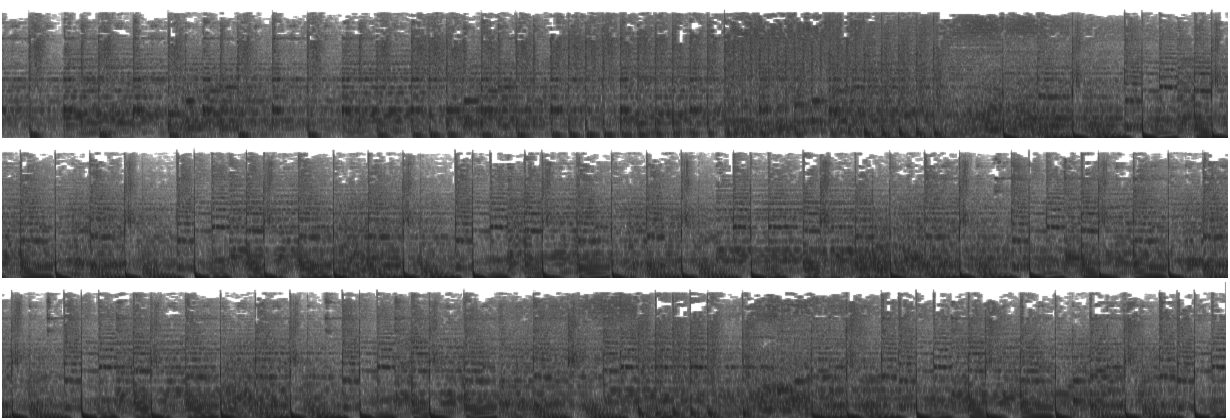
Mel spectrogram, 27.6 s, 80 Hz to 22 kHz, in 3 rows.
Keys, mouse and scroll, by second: 0.1 Tab, 0.2 scroll down 1, 0.5 click, 0.6-0.9 scroll up 3, 0.9 scroll down 1, 1.1-2.5 scroll up 1, 2.5 click, 5.5 middle click, 5.8 Tab, 6.0 Tab, 6.3 click, 6.5 Tab, 7.5 click, 8.1 Tab, 8.8 g, 10.0 Tab, 10.2 Tab, 10.4 click, 10.8-11.9 scroll up 2, 11.9 click, 12.4 click, 13.0 ctrl+z, 13.4 click, 14.0 g, 15.0 click, 16.9 click, 17.0 scroll down 3, 17.8 scroll down 1, 18.0 scroll up 1, 20.4 shift+a, 20.8 s, 22.0 r, 22.9 click, 24.5-25.6 scroll down 1, 25.6-27.5 drag.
